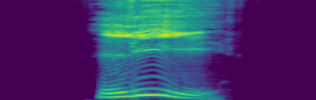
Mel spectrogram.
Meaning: first/third-person singular preterite of leihen
- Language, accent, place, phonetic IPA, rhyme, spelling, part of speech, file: German, Germany, Berlin, [liː], -iː, lieh, verb, De-lieh.ogg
